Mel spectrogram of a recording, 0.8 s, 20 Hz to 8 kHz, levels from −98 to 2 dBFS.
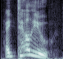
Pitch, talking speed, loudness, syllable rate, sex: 195 Hz, 230 wpm, -15 LUFS, 5.2 syllables/s, male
